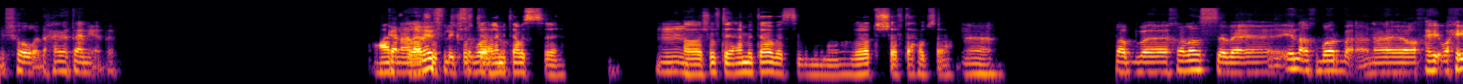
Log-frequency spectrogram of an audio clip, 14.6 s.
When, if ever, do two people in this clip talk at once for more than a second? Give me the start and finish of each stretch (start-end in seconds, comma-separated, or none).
3.9-5.2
